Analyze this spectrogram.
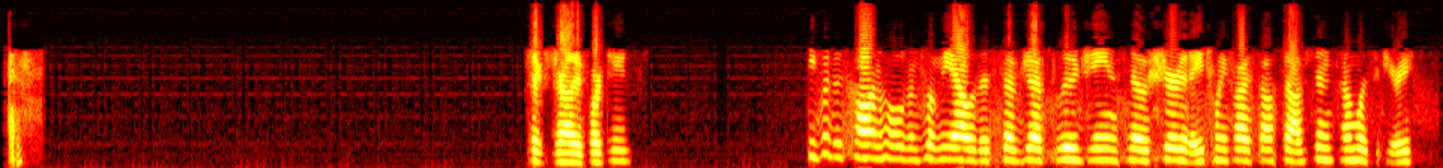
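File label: Lakes Sheriff Lake Patrol, scanner audio trunk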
